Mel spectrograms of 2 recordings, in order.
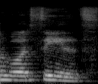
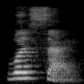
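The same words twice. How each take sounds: First: An L sound is heard near the end. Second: No L sound is heard near the end. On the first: The speaker calls it wrong. "that is how we will pronounce if we see the spelling" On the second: The speaker calls it right. "L E S all disappears"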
